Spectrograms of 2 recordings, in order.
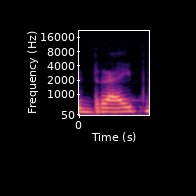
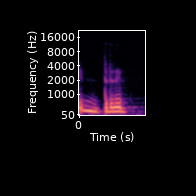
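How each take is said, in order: First: "ड्राइप" with an eye vowel; wrong long vowel. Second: "ड्रिप" with a short i; correct short vowel. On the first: Teacher warning beginners off a wrong reading, "ड्राइप" with eye vowel. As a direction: say "ड्राइप" to rhyme with pipe. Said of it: "ड्राइप नहीं पढ़ेंगे". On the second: Teacher giving beginners the right reading, "ड्रिप" with short i. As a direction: say "ड्रिप" to rhyme with lip. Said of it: "ड्रिप पढ़ेंगे". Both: Shown as a demonstration.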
